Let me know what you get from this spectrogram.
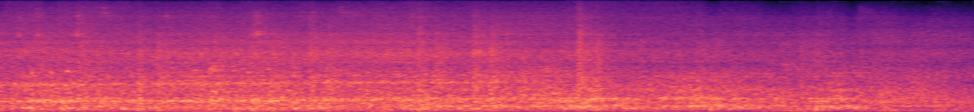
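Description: Meitetsu electric train pulling into an underground station platform: a steady rumble of wheels and motors with a few clicks over the rail joints, easing off near the end as the train slows to a stop.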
